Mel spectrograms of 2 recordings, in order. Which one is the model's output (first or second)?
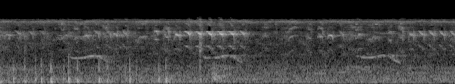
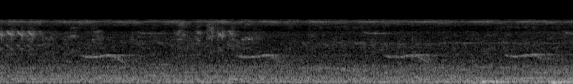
second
